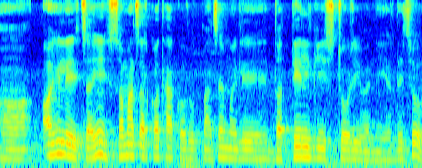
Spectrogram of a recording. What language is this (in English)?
Nepali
